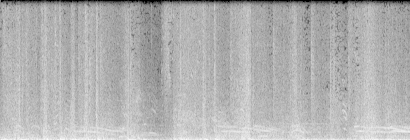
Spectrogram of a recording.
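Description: A creature screeches with high, wavering cries.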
